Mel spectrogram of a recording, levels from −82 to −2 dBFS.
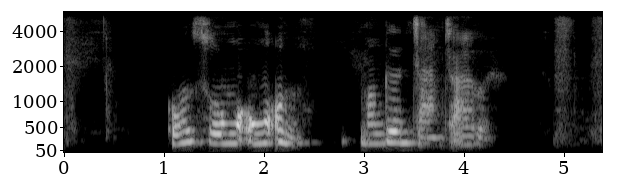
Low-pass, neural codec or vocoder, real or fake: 5.4 kHz; codec, 44.1 kHz, 3.4 kbps, Pupu-Codec; fake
